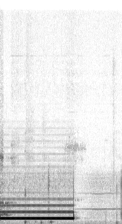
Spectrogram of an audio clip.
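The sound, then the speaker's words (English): A steady dual-pitched keypad tone from a phone dialing a scammer's refund number holds for about a second and a half, then cuts off into near-silence with a few faint clicks. “we're gonna call a couple of these numbers from these scammers”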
